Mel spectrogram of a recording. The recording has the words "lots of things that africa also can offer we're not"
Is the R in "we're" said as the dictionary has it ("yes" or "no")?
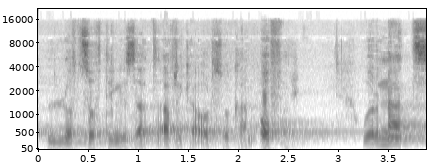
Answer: yes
